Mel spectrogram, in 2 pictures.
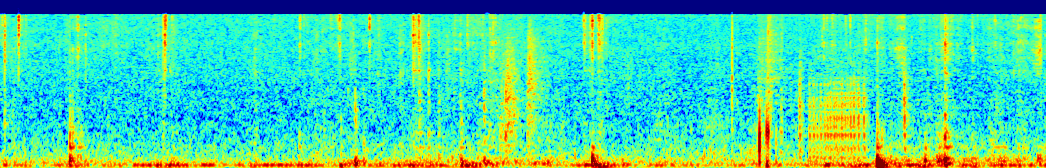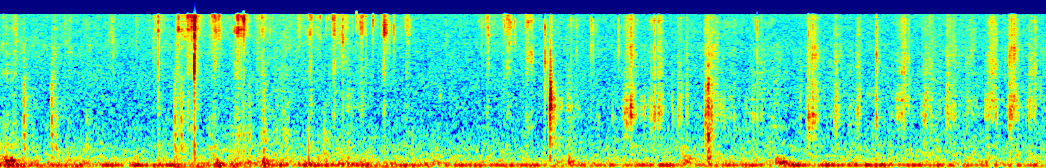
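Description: Hairless guinea pig nibbling at a figurine and pawing a small enamel bucket: faint scattered clicks and taps, with a short rustle and a sharp click about halfway through, over a low steady hum.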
